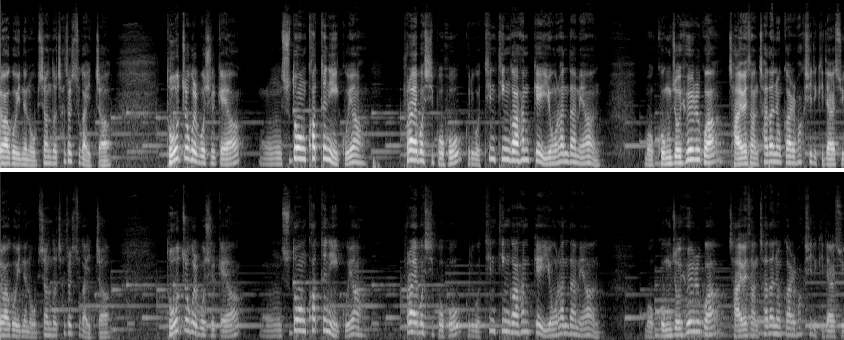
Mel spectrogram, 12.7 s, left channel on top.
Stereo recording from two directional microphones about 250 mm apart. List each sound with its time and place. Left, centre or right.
0.0 s speech: left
